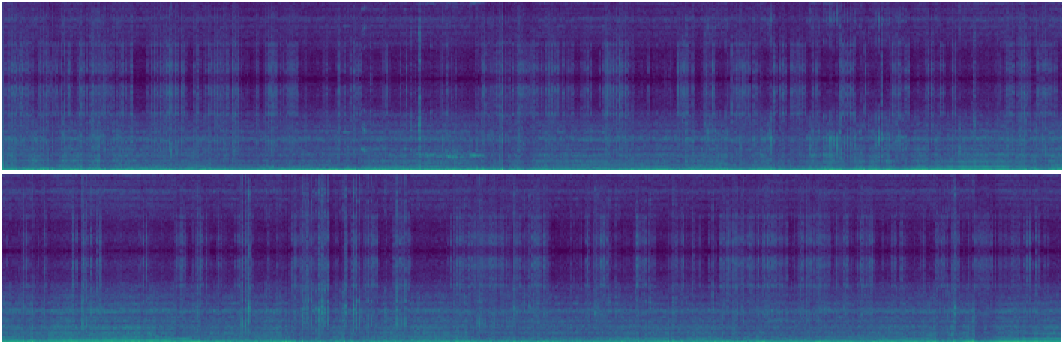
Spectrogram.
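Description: Mazda Miata's four-cylinder engine running while driving, its note rising and falling with engine speed over a heavy low rumble. The engine note climbs for a while, then drops sharply about sixteen seconds in, and later builds again.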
